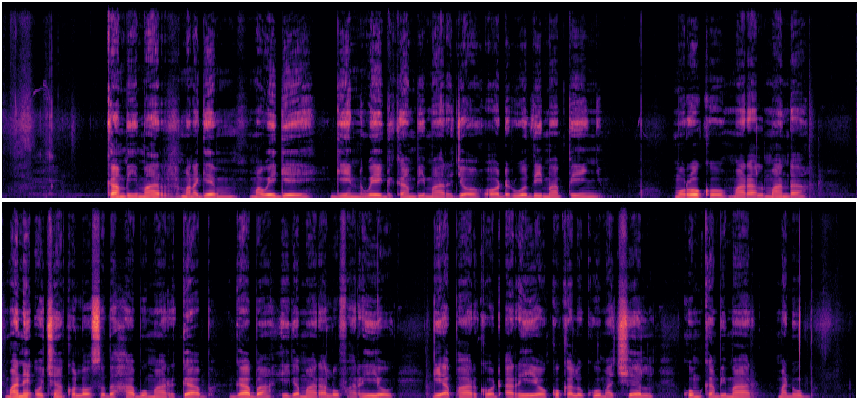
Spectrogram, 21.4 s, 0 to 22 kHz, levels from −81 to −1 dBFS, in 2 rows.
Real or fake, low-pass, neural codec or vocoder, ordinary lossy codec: real; none; none; none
